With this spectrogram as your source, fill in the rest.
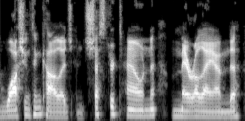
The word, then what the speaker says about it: Maryland: College in Chester Town Maryland or Maryland as I used to say when I was little and I didn't realize that the Y was a short I sound so yeah yeah i'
